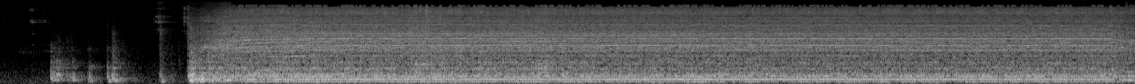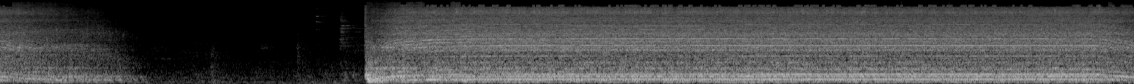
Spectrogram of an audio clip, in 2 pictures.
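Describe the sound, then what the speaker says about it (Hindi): A kitchen mixer grinder whirs loud and steady while grinding a wet spice paste with chilli and water for besan sev kadhi, cutting off briefly before starting up again for a second run. "थोड़ा सा पीसती हूँ।"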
